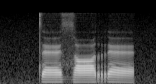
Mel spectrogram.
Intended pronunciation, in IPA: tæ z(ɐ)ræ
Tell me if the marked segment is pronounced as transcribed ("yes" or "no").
no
